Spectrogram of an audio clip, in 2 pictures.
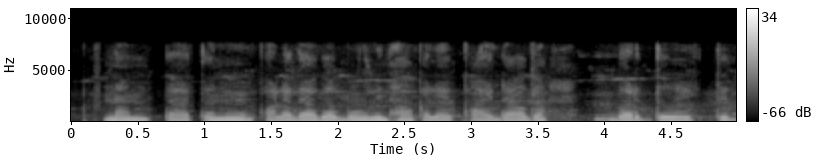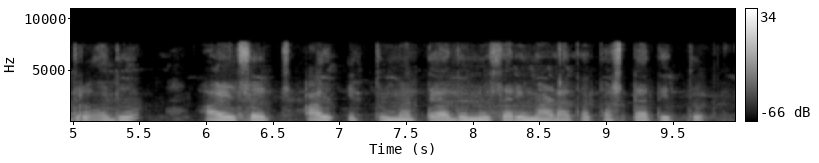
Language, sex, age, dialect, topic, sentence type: Kannada, female, 18-24, Central, agriculture, statement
